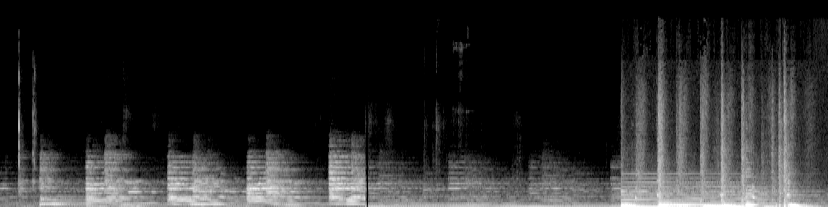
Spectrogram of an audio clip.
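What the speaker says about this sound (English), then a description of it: "And you can hear the church going off in the background over there." Church bells ring out across Dubrovnik's medieval old town, striking in repeated spaced peals that swell louder and fuller toward the end, heard alone without talk.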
